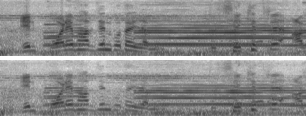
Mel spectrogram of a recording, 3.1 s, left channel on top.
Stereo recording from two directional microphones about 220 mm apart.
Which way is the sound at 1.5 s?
45° left (ahead or behind).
